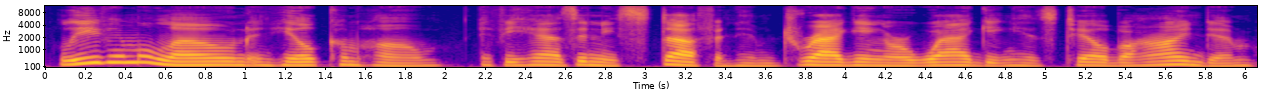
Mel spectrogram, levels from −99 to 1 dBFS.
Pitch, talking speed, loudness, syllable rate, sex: 180 Hz, 210 wpm, -19 LUFS, 4.9 syllables/s, female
